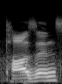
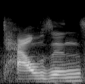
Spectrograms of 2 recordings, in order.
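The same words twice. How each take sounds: First: The first syllable sounds like 'taws', rhyming with paws. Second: The first syllable sounds like 'tow', rhyming with cows. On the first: The speaker calls it right. "So it's like Taws" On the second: The speaker calls it wrong. "not Towsons"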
